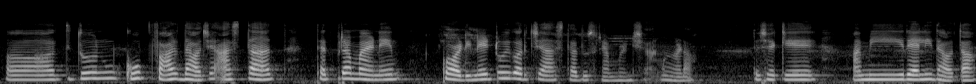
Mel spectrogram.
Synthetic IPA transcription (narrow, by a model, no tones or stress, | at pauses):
t̪it̪ʰuːnkʰuːpfasʈ̚d̪ʱawt͡ɕḛʔəst̪at̪ː | jat͡spɾəmaɽ̃e | kɔɾɽineʈujkəɾt͡ɕeəst̪ad̪usɾjãməɳɕa̰nãŋɡɽa | t̪əɕake | amiɾɛliːd̪ʱawt̪a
